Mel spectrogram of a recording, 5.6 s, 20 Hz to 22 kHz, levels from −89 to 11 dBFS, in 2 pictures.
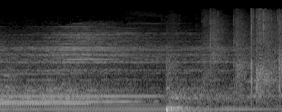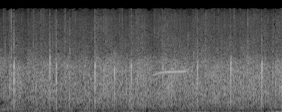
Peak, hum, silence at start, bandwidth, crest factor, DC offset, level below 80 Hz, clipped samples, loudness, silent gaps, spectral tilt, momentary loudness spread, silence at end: -4 dBFS; none; 0 s; 16 kHz; 24 dB; under 0.1%; -46 dBFS; under 0.1%; -25 LUFS; none; -3 dB/octave; 12 LU; 0 s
